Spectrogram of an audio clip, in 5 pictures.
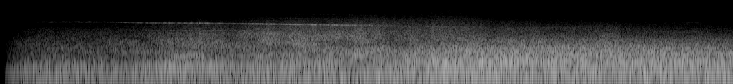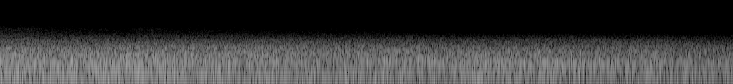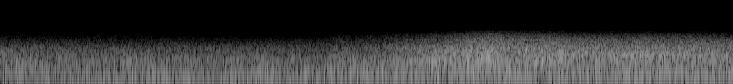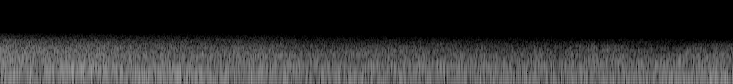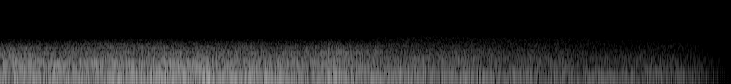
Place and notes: Düsseldorf, Airport, starting field
At the airport close to the starting field. Tghe sound of the starting and lift off of a plane in the afternoon.
soundmap nrw - social ambiences and topographic field recordings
